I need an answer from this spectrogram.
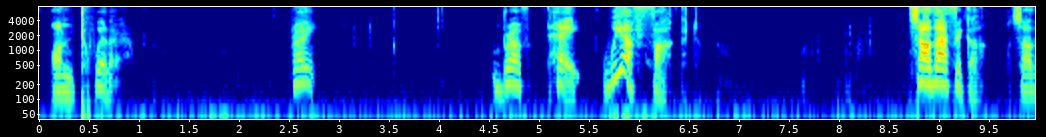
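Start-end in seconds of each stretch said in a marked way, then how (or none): none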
